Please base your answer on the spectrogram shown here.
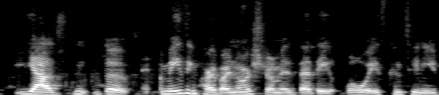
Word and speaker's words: Nordstrom: uh how did the connections between you and nostradam uh come about inertia Dom oh I I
